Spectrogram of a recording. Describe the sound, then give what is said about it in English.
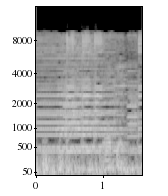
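A car horn blares in one long, steady honk lasting the whole moment, loud, with a low rumble of traffic or engine noise underneath. “If you think we need a little bit more kindness in this world, just give me a honk.”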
